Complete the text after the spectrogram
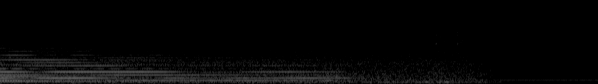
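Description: A piano chord rings out and slowly fades away.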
